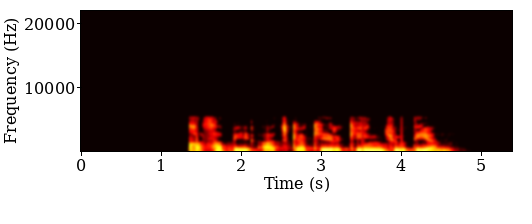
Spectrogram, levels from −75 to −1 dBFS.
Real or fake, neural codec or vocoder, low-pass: real; none; 5.4 kHz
